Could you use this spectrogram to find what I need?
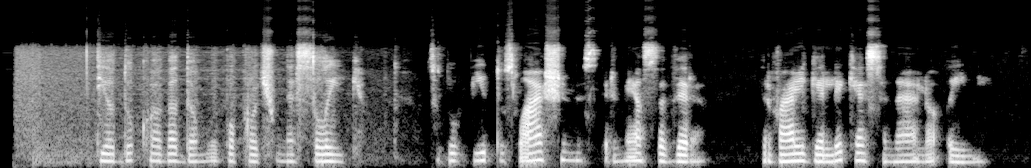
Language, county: Lithuanian, Vilnius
